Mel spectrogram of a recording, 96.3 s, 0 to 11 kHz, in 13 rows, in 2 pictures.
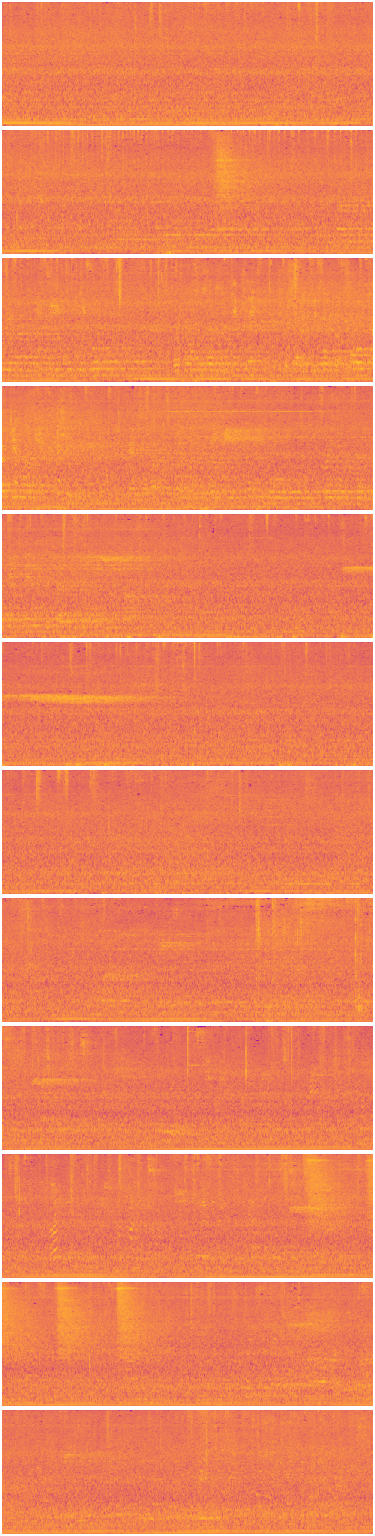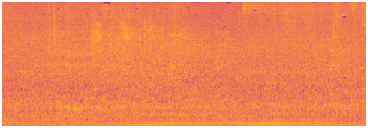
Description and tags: King's Cross staion platform atmos
Recording of a typical train station platform in UK.
Equipment used: Zoom H4 internal mic
Location: King's Cross Station
Date: July 2015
